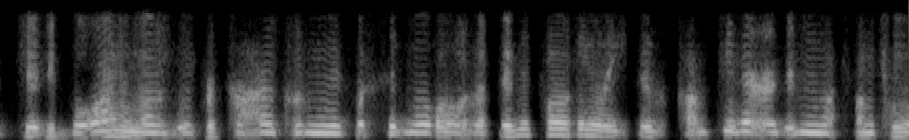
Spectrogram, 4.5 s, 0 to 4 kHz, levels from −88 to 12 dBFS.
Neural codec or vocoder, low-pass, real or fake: codec, 16 kHz, 0.5 kbps, FreqCodec, smaller model; 3.6 kHz; fake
